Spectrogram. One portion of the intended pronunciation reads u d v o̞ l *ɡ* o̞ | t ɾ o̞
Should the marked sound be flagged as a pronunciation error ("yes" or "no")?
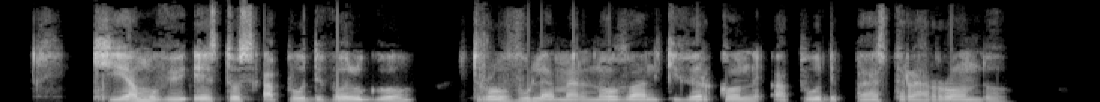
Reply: no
